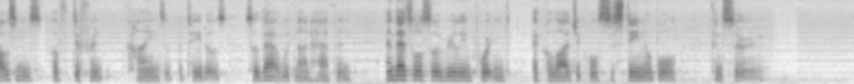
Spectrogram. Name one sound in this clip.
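A middle-aged woman speaks calmly and explains, close to a microphone.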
